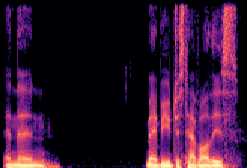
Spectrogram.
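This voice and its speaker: A man's voice: deep voice, completely flat delivery, slow, warm tone, clean tone, no echo, clean studio sound. A young man co-hosting a casual podcast, laid-back and rambling, who swears casually. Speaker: podcast co-host.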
